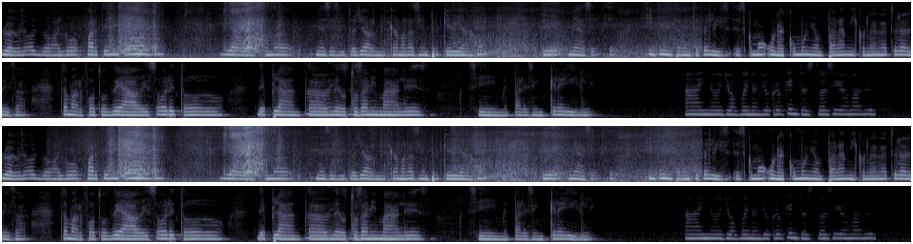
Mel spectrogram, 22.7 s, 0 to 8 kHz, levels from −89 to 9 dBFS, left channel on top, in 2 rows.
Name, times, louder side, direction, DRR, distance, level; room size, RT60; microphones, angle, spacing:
voice 1, 0.0-2.0 2.7-7.7 8.0-14.2 14.6-16.6 17.2-18.8, equal, 5° right, 1.7 m, -31 dB
Zipper (clothing), 0.6-8.8, right 5 dB, 75° right, 6.0 m, -38 dB
voice 2, 15.1-16.8 19.9-22.3, equal, 25° left, 4.7 m, -43 dB
head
